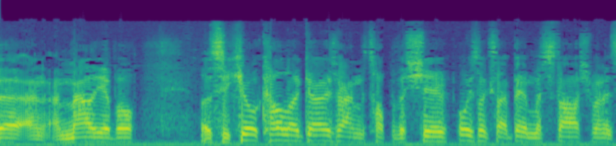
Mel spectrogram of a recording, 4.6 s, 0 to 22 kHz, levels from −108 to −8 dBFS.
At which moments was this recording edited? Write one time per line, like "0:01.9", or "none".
0:01.4

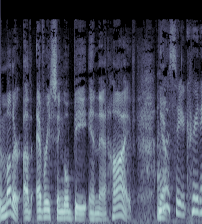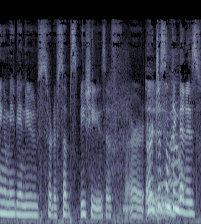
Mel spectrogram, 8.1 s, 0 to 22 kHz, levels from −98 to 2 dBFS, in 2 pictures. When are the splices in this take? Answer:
0:03.1

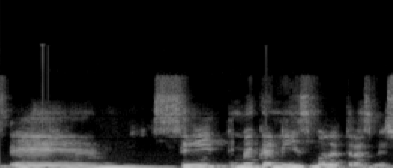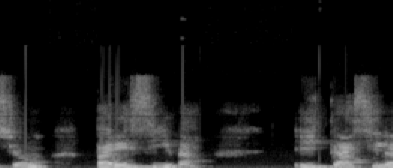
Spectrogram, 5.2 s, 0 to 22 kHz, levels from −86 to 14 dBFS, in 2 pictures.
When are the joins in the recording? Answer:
0:01.5

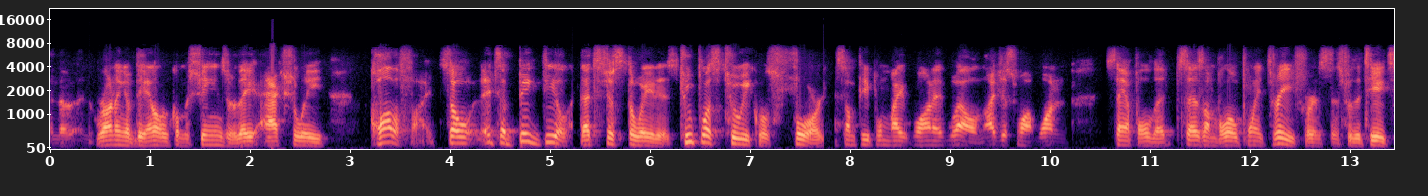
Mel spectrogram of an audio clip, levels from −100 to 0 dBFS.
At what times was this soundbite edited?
0:05.3
0:07.8

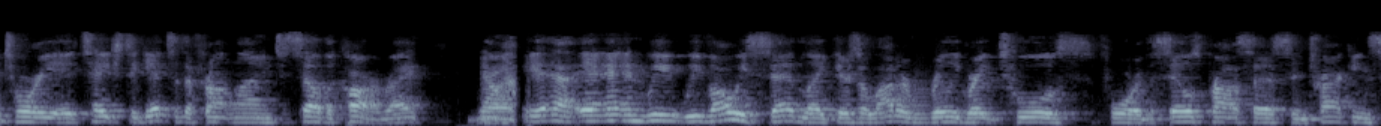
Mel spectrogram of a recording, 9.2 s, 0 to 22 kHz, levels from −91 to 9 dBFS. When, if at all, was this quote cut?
0:03.4

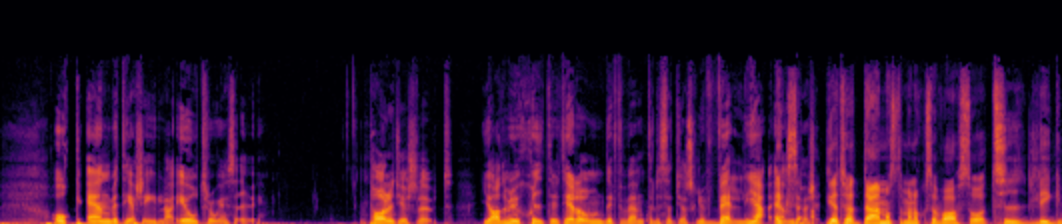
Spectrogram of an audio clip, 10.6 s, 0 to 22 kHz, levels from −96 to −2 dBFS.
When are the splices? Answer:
0:08.1

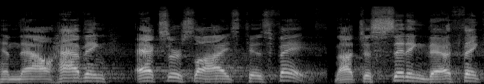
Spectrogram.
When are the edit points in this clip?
0:03.3

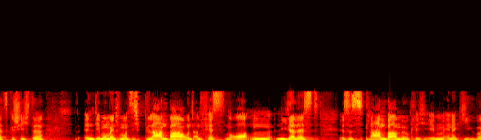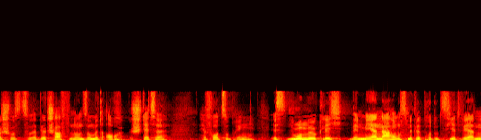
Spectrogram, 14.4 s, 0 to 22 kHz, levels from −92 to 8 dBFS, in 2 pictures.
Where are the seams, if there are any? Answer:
0:04.1
0:05.4
0:11.2

